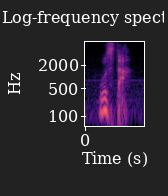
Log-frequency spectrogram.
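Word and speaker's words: Worcester: Randy says, having graduated from WPI, I know that the locals pronounce that Wista.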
